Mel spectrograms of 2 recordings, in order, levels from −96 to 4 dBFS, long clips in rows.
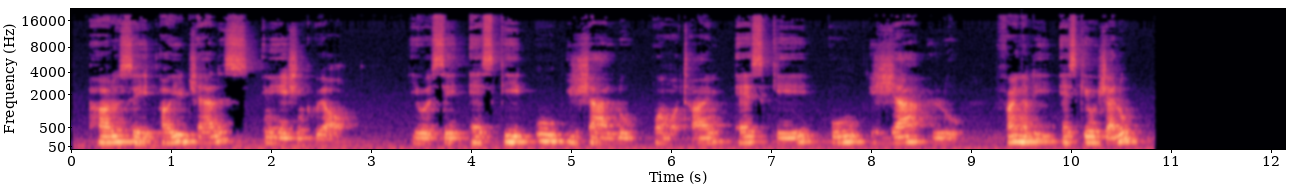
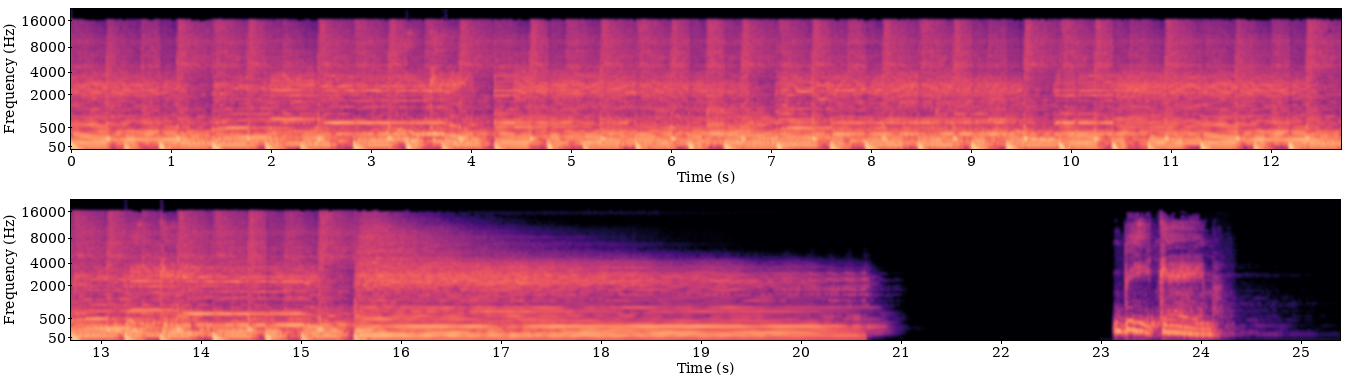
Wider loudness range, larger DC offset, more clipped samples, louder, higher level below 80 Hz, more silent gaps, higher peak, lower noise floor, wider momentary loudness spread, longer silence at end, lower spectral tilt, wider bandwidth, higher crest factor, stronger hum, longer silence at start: second, 2 LU vs 10 LU; neither; neither; second, -17 LUFS vs -14 LUFS; second, -42 dBFS vs -20 dBFS; second, none vs 21.30-23.00 s; about the same, 0 dBFS vs 0 dBFS; second, -40 dBFS vs -74 dBFS; first, 10 LU vs 7 LU; about the same, 1.3 s vs 1.2 s; about the same, -5.5 dB/octave vs -5 dB/octave; first, 19.5 kHz vs 17 kHz; about the same, 18 dB vs 14 dB; neither; about the same, 0.05 s vs 0 s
